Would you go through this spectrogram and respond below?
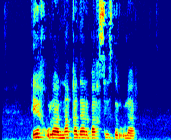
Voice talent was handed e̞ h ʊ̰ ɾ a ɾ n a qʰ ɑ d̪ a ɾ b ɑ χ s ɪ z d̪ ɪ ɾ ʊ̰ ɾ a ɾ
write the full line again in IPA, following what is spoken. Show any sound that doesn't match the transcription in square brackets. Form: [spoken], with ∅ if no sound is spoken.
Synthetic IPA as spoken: e̞ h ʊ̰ [l] a ɾ n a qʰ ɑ d̪ a ɾ b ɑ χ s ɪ z d̪ ɪ ɾ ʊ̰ [l] a ɾ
